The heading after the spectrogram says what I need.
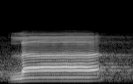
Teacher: লামের উপর খাড়া জবর আছে, অর্থাৎ দীর্ঘ আকার আছে, একটু টান লম্বা হবে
